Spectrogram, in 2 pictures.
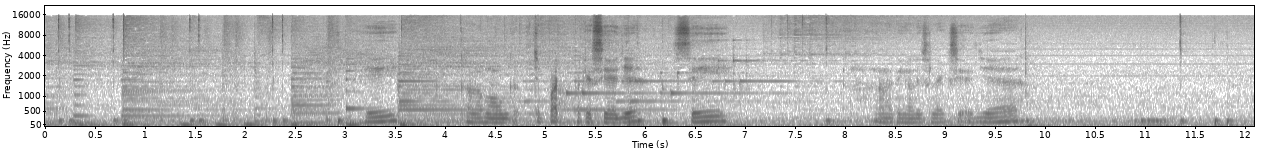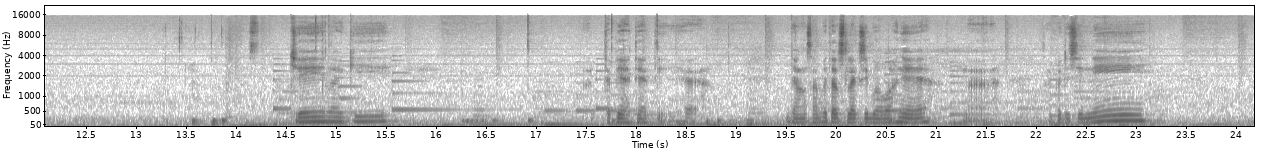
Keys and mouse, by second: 0.2 shift+right click, 1.0 shift+right click, 1.8 shift+Right, 1.8 right click, 5.3 c, 13.3 c, 23.2 middle click, 23.7 right click.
